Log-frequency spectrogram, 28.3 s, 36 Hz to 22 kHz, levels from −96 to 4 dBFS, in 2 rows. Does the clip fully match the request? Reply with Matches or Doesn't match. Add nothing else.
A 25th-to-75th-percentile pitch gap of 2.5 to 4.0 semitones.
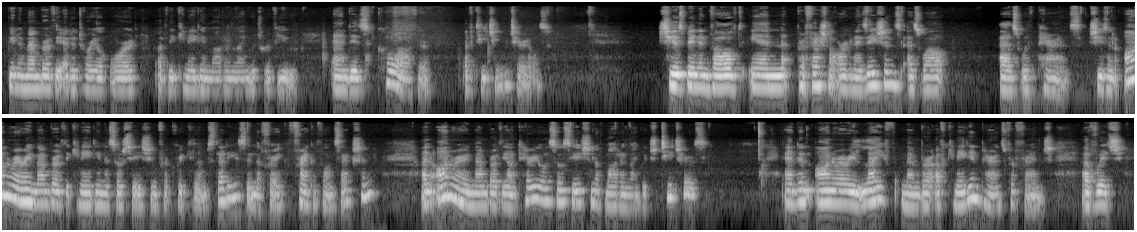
Matches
